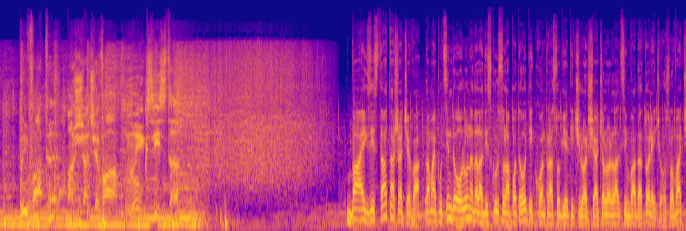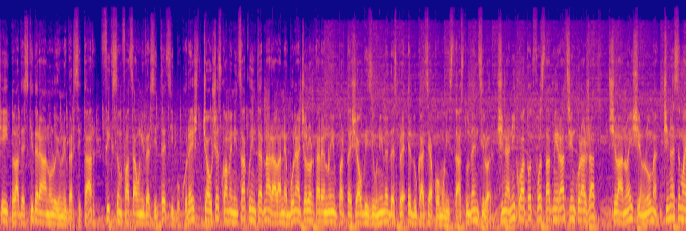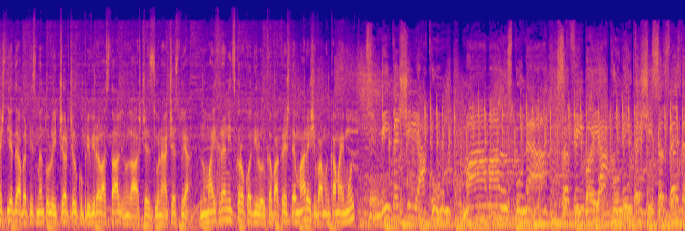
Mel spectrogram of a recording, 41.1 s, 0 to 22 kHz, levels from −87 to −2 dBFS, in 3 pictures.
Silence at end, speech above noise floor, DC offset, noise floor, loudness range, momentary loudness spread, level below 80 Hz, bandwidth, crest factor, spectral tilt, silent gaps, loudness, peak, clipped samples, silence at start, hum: 0 s; 20 dB; under 0.1%; -35 dBFS; 2 LU; 5 LU; -28 dBFS; 17.5 kHz; 14 dB; -5 dB/octave; none; -15 LUFS; 0 dBFS; under 0.1%; 0 s; none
